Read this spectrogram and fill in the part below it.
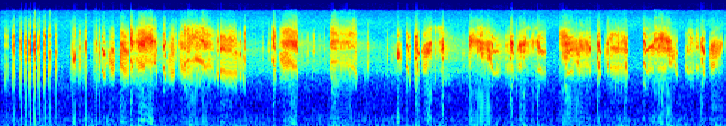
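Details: Swiftlets, heard in the calling and roosting sound that swiftlet farmers in Indonesia play. Long, raspy, high-pitched twittering phrases alternate with short gaps, some bursts wavering up and down.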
